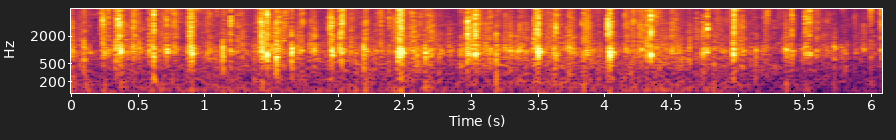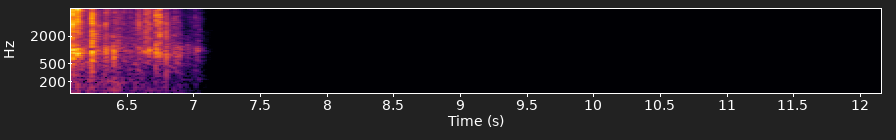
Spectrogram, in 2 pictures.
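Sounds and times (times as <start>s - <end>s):
cavalry horses walking on cobblestones: 0.0s - 7.1s.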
